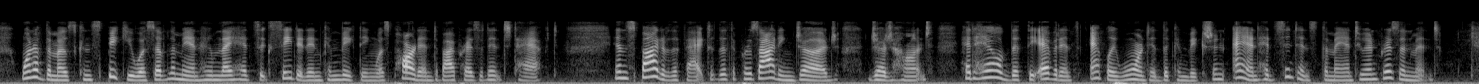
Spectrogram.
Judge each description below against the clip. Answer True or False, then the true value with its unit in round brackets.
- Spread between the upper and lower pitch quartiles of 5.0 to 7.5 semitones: False (4.0 semitones)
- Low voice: False (210 Hz)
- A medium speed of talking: True (185 wpm)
